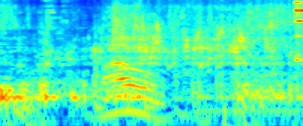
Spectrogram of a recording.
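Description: A toilet flushes loudly and close by, a roaring gush of water swirling for about two seconds with a gurgling swoop partway through, heard on its own.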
